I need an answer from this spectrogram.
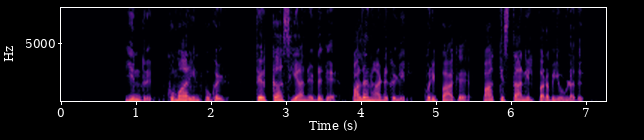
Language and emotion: Tamil, neutral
